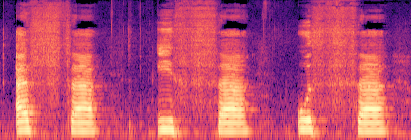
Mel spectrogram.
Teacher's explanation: جہاں پہ شدہ نہیں ہے میں نے وہاں آواز سٹاپ نہیں کی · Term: رخاوہ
